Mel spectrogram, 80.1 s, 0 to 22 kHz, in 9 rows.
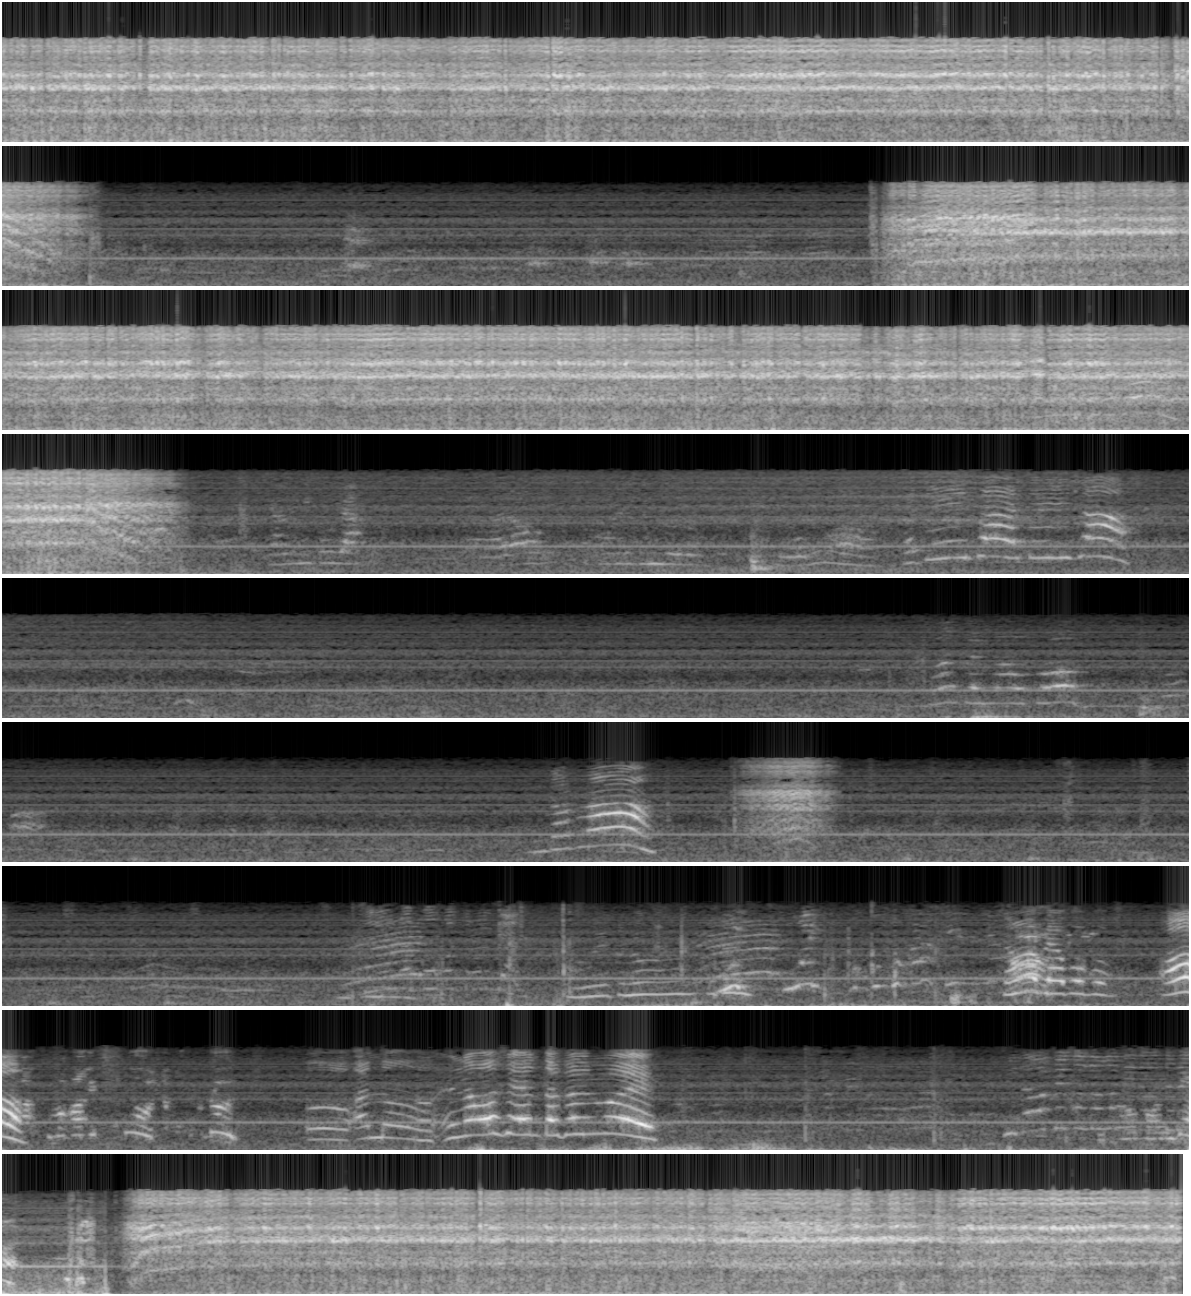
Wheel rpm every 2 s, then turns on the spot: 230, 230, 230, 230, 120, 0, 0, 20, 200, 230, 230, 240, 230, 190, 0, 0, 0, 0, 0, 0, 0, 0, 0, 0, 0, 0, 0, 0, 0, 0, 0, 0, 0, 0, 0, 0, 160, 230, 220, 220.
none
